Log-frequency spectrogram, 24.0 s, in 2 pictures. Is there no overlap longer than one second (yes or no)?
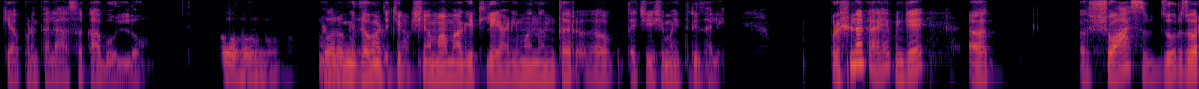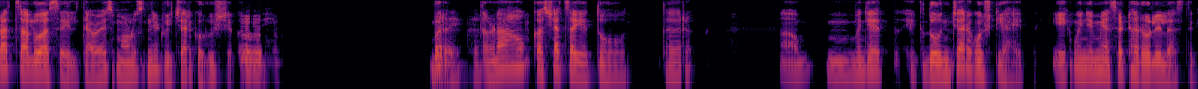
no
